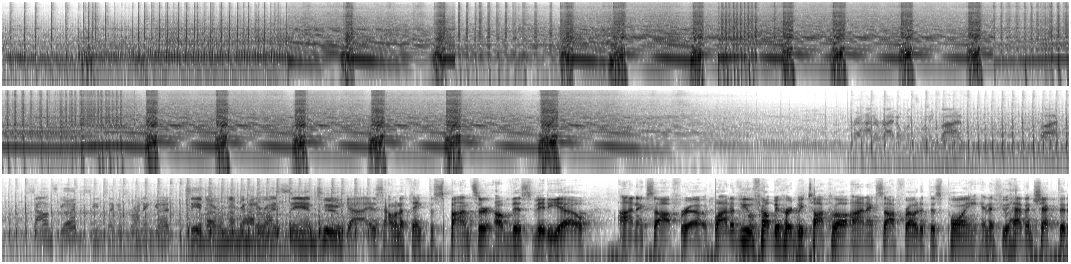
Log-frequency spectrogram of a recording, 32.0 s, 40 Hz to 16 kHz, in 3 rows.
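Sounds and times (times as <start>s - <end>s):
dirt bike engine revving: 0.0s - 25.4s.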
